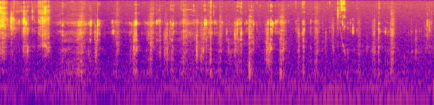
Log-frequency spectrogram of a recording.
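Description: A crispy McDonald's hash brown being bitten and chewed, with a bite at the start followed by irregular crunching throughout.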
